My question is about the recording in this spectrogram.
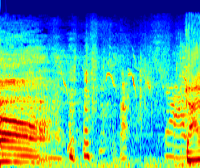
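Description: A man's long, drawn-out shout in the first half second, a reaction to the burn of hot chili, followed near the end by the spoken word "cay" (spicy).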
